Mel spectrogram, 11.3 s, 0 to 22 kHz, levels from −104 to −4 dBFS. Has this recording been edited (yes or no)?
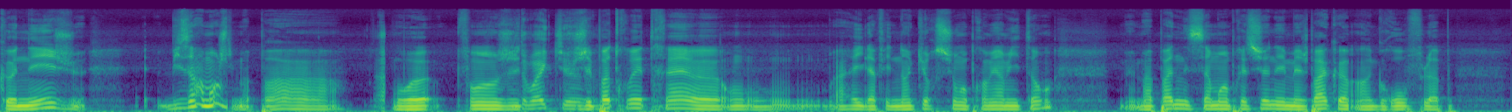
yes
